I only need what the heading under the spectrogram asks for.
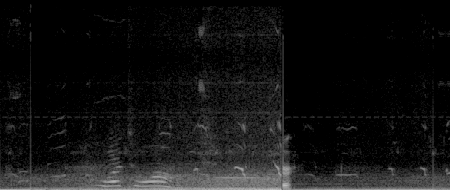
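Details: Puppy taken outdoors for the first time on a cold day, crying with a series of thin, wavering high whimpers that rise and fall, set against steady low wind rumble, followed by a sharp click.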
